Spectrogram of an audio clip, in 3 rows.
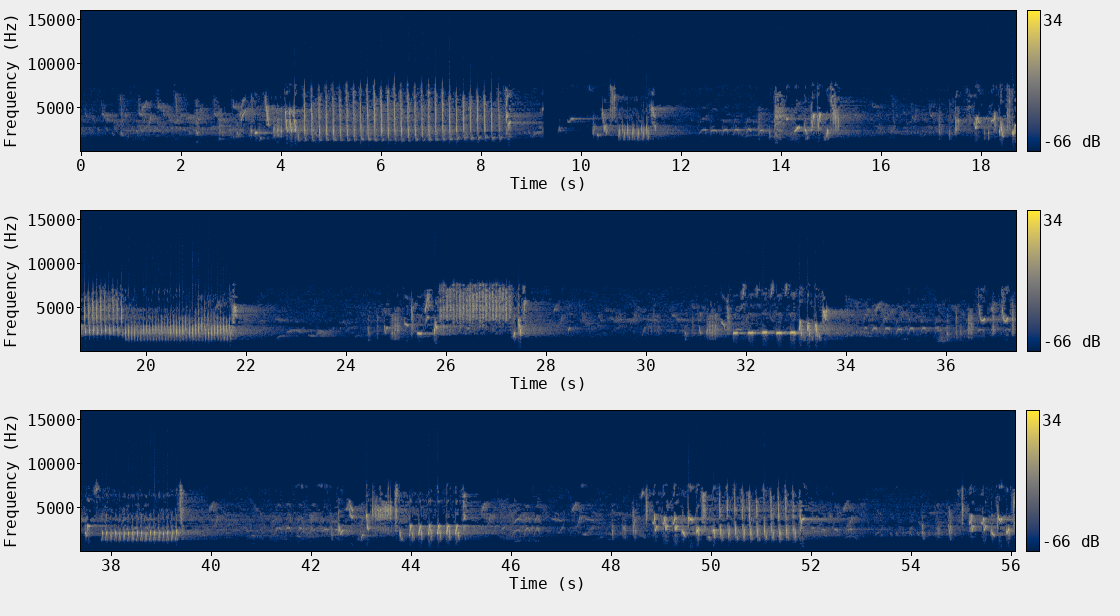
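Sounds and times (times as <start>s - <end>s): songbird chirps and trills: 0.0s - 56.0s.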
